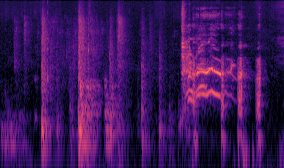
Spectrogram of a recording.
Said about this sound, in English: The dog is just licking nonstop. I'm trying to get him to stop. And he's just, stop it!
